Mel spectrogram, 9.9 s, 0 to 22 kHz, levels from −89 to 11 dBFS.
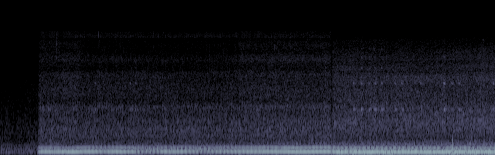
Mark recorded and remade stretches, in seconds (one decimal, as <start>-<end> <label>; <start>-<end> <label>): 0.0-9.9 recorded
